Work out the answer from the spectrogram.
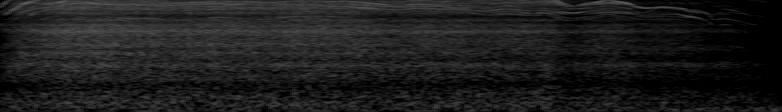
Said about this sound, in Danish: Så man ånder helt ind ned til maven, får maven til at udspille sig, brystkassen til at løfte sig op på en dyb indånding gennem næsen.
